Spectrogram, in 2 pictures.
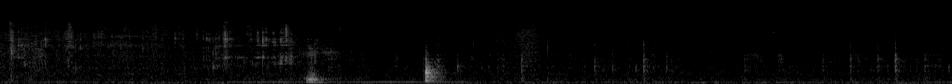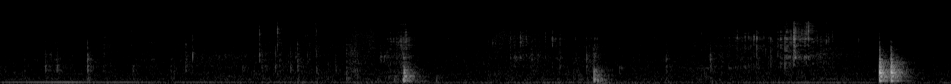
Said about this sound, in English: Okay, now it's my turn to write with a pencil.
